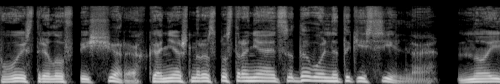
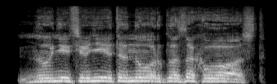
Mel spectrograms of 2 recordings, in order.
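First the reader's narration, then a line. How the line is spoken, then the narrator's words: Irritated growl. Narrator (Russian): рыкнул я раздраженно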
